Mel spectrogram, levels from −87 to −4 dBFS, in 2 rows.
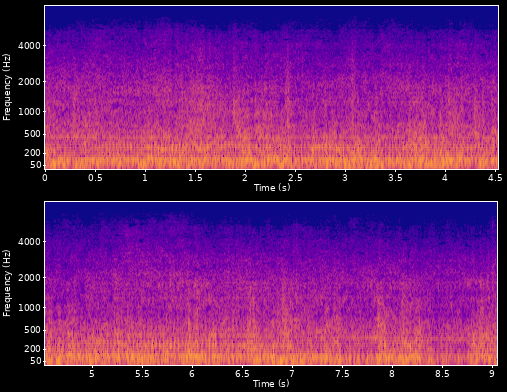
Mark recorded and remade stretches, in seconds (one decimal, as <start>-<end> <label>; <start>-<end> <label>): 0.0-0.4 remade; 0.4-0.9 recorded; 0.9-9.1 remade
